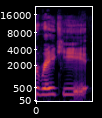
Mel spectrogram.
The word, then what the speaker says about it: Reiki: This practice grew and eventually Raiki was introduced out of Japan via Hawaii in 1937.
